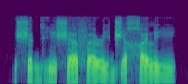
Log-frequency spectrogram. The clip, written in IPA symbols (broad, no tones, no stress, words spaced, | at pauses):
ʃəɡʱi ʃɜfɜɹid͡ʒi χə li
